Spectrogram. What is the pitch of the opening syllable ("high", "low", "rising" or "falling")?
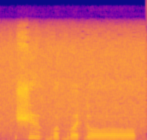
falling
